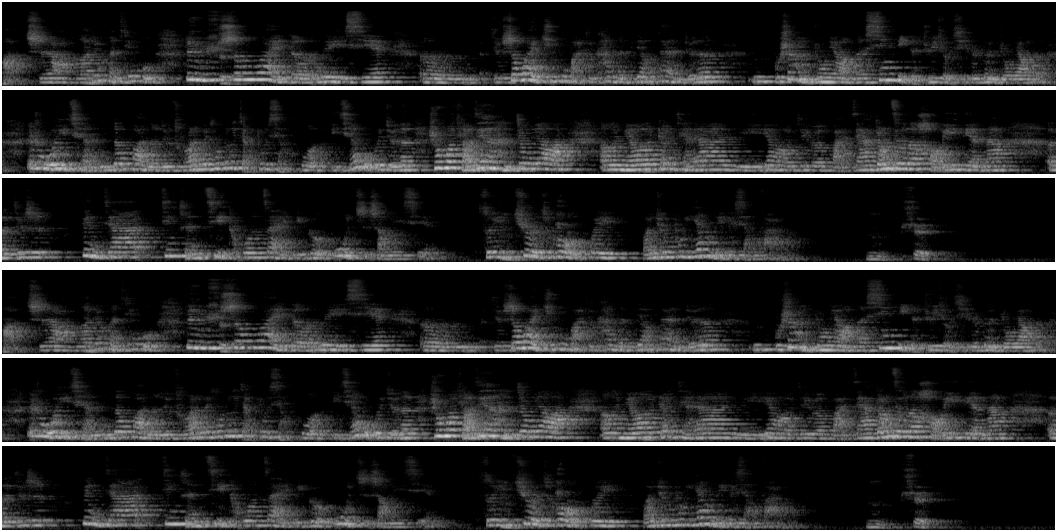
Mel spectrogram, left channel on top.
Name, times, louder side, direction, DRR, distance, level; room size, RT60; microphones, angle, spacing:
voice 1, 0.0-7.1 7.5-21.5 21.9-25.4 25.8-27.2 27.5-28.9, left 1 dB, 75° left, -9 dB, 0.8 m, -29 dB
voice 2, 2.0-2.4 16.9-17.1 26.1-26.3 26.6-26.7 29.7-30.4, equal, 5° right, 1 dB, 0.3 m, -39 dB
4.1 x 2.3 x 2.8 m, 0.74 s
head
